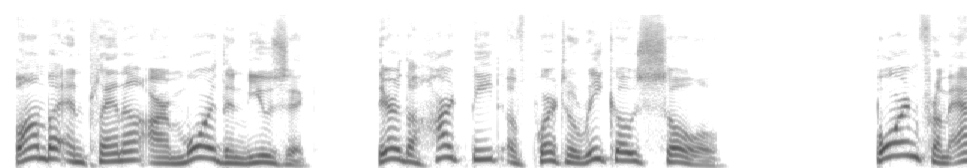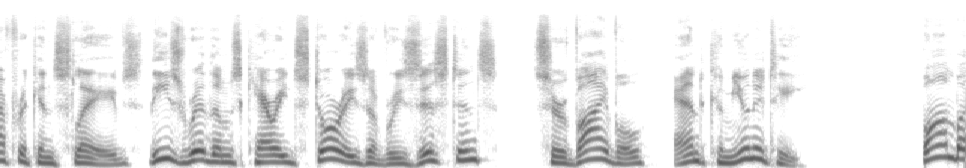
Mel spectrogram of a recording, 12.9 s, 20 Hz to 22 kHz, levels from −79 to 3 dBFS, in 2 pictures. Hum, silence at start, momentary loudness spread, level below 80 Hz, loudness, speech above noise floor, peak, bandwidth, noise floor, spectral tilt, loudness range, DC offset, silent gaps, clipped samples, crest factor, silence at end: none; 0.1 s; 6 LU; -72 dBFS; -34 LUFS; over 57 dB; -18 dBFS; 16 kHz; under -90 dBFS; -5 dB/octave; 2 LU; under 0.1%; none; under 0.1%; 16 dB; 0 s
